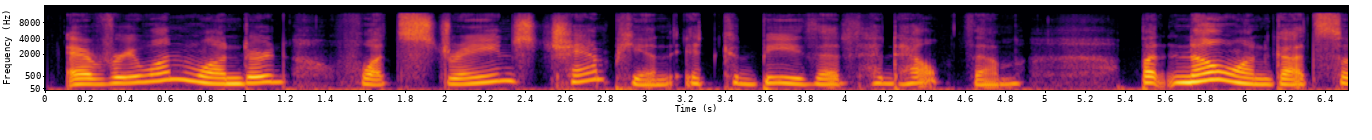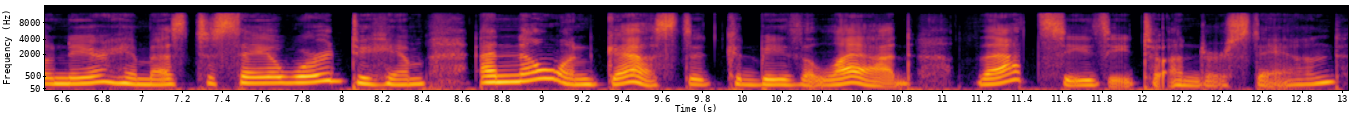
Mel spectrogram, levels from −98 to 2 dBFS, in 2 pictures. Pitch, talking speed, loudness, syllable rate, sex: 220 Hz, 185 wpm, -20 LUFS, 4.8 syllables/s, female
